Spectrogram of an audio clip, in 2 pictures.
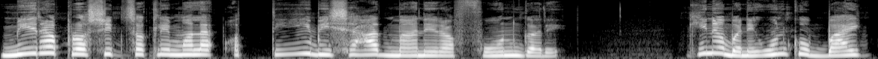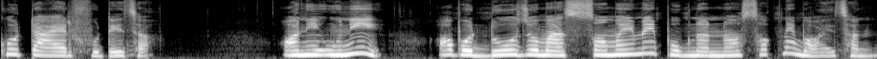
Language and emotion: Nepali, sad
